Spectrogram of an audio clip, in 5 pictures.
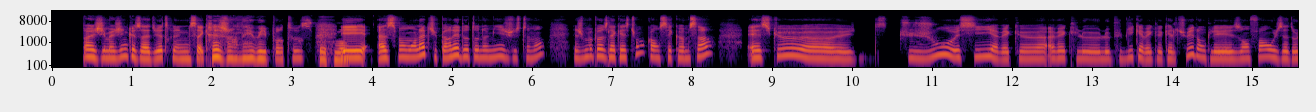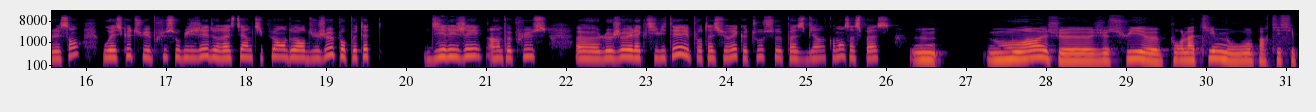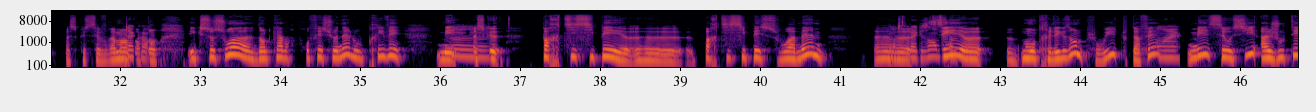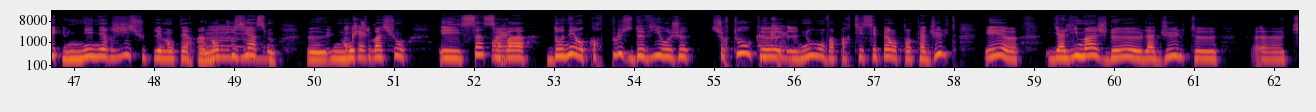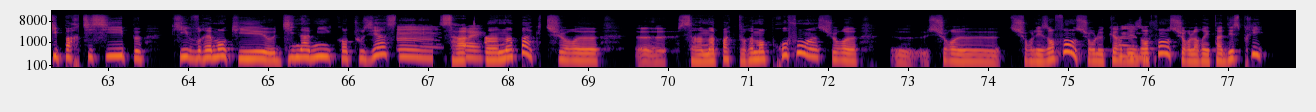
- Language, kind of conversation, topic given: French, podcast, Comment fais-tu pour inventer des jeux avec peu de moyens ?
- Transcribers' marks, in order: laughing while speaking: "une sacrée journée oui pour tous"; other background noise; stressed: "énergie"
